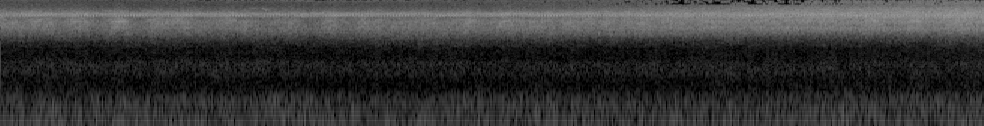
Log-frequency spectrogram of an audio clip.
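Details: Cicadas in the bamboo forest of Yongsan Family Park in summer, a quieter high buzzing drone with a slight pulsing swell early on, then steady and gradually louder, over faint low rumble.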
